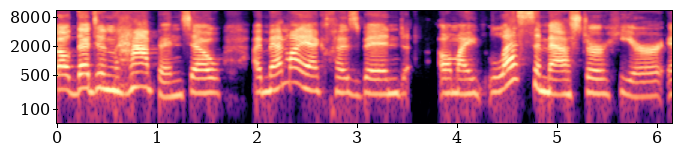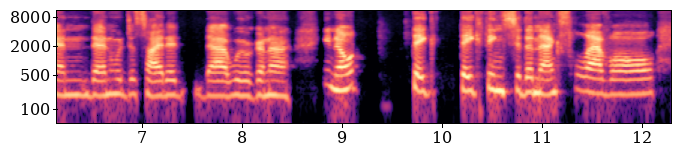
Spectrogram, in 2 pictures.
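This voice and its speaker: Recorded very cleanly with a silent background and a dry, close sound with no echo, a woman with a Portuguese accent speaks fairly slowly at a fairly high pitch with ordinary pitch variation. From Brazil. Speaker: real estate developer. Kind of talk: podcast interview.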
